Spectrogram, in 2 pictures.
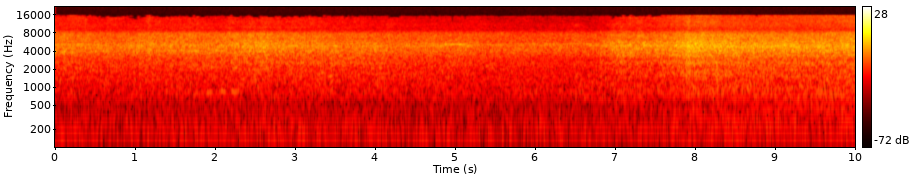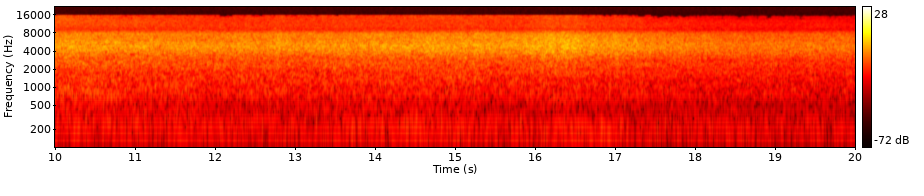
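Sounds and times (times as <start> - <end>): surf washing onto sandy beach: 6.4 - 20.0.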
